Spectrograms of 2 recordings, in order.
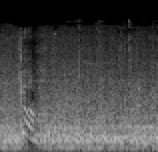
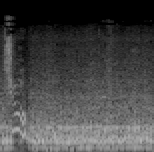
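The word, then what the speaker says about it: sjoe: Sure.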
